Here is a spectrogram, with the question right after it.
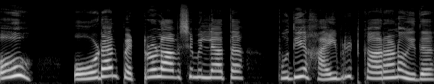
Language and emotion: Malayalam, surprised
